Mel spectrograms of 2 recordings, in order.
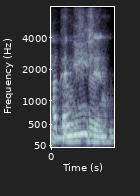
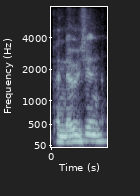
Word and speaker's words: Panosian: And then he was I like, always "Yeah, say Panesian because that sounds okay to me, but Panosian, all right, now I know.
